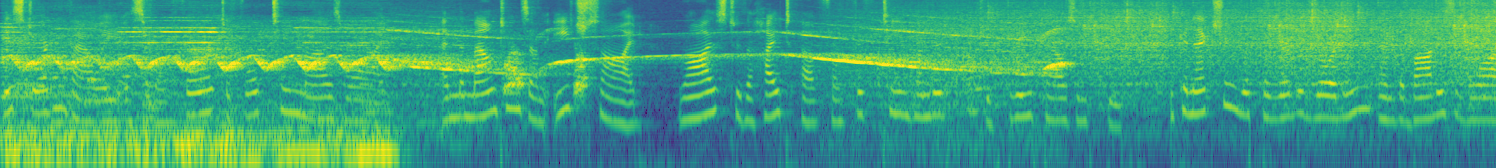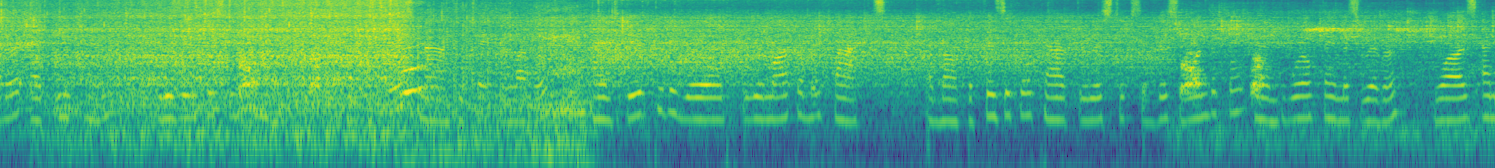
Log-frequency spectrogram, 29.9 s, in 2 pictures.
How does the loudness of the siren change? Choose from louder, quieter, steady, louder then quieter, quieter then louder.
quieter then louder.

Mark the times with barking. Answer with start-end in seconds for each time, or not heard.
5.0-6.0, 17.3-18.2, 26.8-27.6.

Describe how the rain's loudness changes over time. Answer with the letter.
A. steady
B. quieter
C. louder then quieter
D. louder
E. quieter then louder
C.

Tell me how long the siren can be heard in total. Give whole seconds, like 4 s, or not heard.
11 s.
